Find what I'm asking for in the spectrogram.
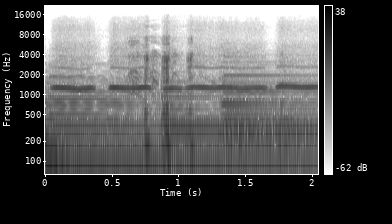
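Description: A person whistles badly: a thin, wavering tone that wobbles and breaks off into breathy gaps, heard close up over a steady low hum, with no talking.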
